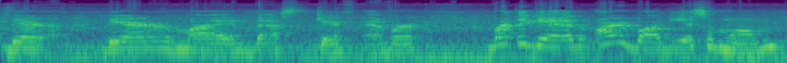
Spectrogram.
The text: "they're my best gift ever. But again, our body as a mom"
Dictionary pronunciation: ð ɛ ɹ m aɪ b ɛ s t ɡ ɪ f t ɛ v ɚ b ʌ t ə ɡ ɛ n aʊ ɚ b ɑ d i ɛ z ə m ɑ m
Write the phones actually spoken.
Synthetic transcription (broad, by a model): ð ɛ ɹ m aɪ b ɛ s t ɡ ɪ f t ɛ v ɚ b ʌ t ə ɡ ɛ n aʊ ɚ b ɑ d i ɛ s ə m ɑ m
